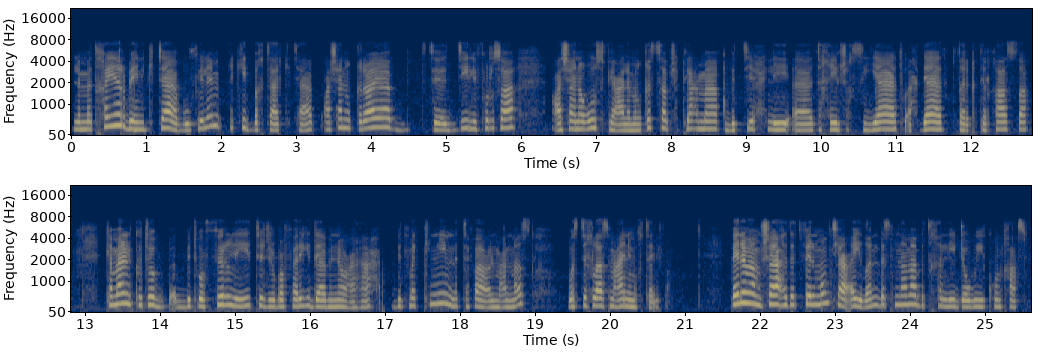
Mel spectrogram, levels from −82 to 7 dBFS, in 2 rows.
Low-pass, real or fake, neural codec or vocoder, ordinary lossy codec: none; real; none; none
